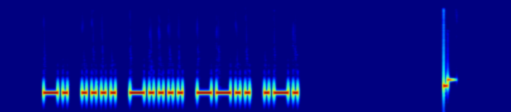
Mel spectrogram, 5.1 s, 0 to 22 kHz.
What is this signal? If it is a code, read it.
Morse code, heard as a keyed tone, about 25 wpm, 700 Hz. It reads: NH6ZR
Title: USA Call Signs - 5 Characters - 2x Character Spacing - 25wpm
